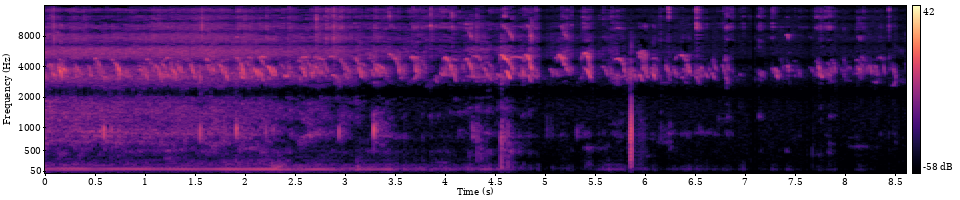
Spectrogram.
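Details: Dyed baby chicks looking for their mother keep up a shrill, continuous peeping, many small birds at once; a low hum fades after a few seconds and one sharp click stands out.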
